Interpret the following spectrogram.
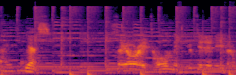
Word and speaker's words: Sayori: Sayori told me you didn't even want to join any clubs this year.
